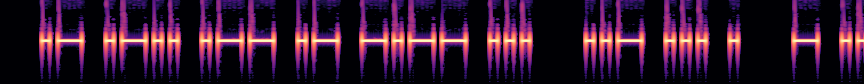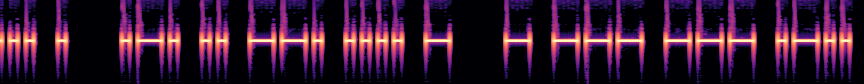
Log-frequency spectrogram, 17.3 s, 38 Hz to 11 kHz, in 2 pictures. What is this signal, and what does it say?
Morse code, heard as a keyed tone, about 15 wpm, 700 Hz. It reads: ALWAYS USE THE RIGHT TOOL
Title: Sentences from Top 1000 Words - Review Part 6 - 15wpm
